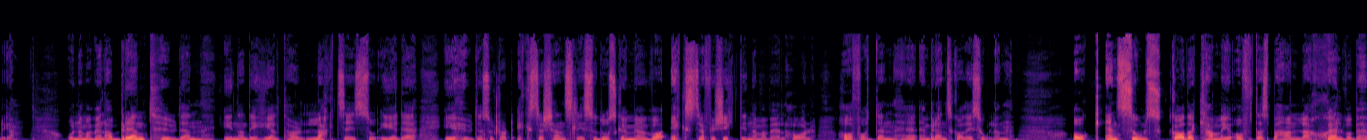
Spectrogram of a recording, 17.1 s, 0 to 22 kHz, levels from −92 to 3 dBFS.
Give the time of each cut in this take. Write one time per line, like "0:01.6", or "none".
none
